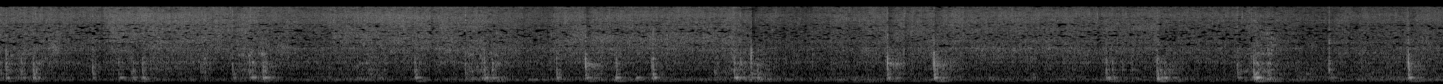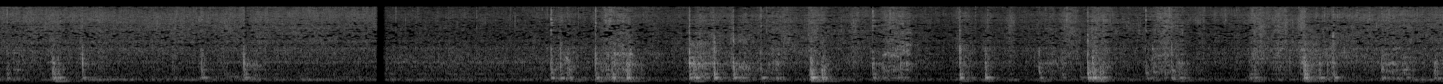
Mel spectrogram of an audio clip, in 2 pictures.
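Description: Chopped tomatoes and onions sizzling in hot oil in a kadai while a perforated steel spatula stirs and scrapes them against the pan in irregular strokes. The sizzle breaks off for an instant about two-thirds through, and the stirring strokes come more often after it.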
